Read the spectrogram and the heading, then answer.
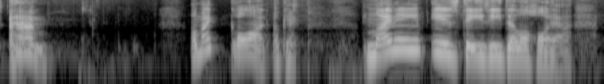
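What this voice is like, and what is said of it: Impression of Daisy De La Hoya. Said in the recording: “let me try to do her voice.”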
